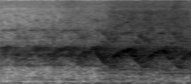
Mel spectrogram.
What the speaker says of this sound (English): We got sirens going by this motherfucker.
